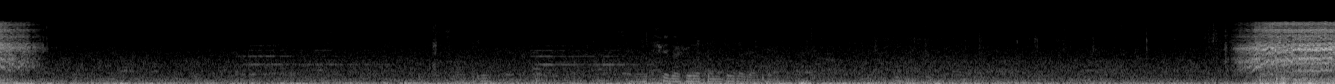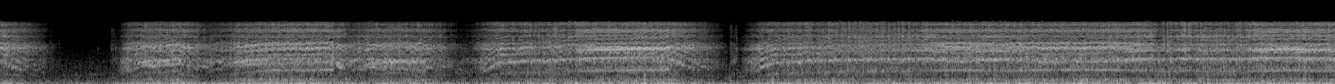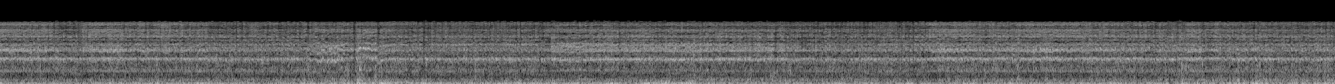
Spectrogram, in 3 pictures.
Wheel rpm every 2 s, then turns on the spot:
10, 0, 0, 0, 0, 0, 50, 70, 120, 130, 90, 160, 160, 160, 160, 160, 160, 160, 160, 160.
none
